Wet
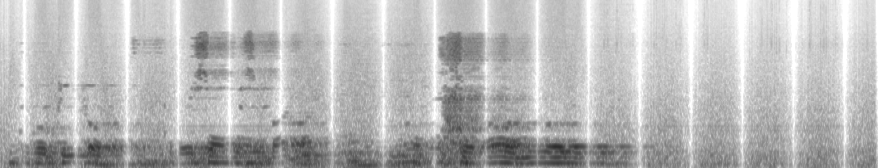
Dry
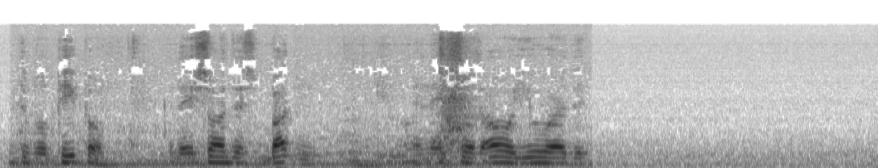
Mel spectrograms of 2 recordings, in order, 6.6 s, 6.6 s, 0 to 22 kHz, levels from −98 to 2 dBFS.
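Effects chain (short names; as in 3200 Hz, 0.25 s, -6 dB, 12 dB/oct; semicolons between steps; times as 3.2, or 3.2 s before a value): spectral gate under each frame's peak -20 dB strong; 0.43–1.02 bell 160 Hz -8 dB 1.2 oct; limiter -17 dBFS, peak gain reduction 10 dB; bit-crush 8-bit; 2.24–2.83 doubler 16 ms -3 dB; buzz 100 Hz, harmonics 10, -64 dBFS 0 dB/oct; feedback echo 0.171 s, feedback 42%, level -12 dB; non-linear reverb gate 0.22 s rising, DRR 5.5 dB; beating tremolo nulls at 2.6 Hz; gain +2.5 dB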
